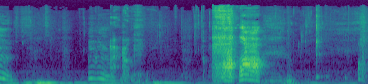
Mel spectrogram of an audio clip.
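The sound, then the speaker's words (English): A loud, rumbling belch erupts after some voices and exclamations, a throaty burst lasting under a second before quieter murmuring returns. “The burp is worse, you guys.”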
